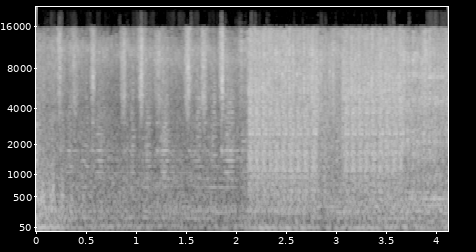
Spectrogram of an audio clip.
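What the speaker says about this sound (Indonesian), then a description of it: "dihujani tembakan dari atas helikopter" Rapid machine-gun fire from a helicopter rattles in dense, loud bursts over a rumbling background, continuous and close.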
